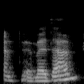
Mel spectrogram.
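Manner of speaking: a different voice for the maid, answering humbly; maid Alice in French. Acted. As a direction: switch to the lady-in-waiting, modest reply. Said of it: "I was totally doing both parts then".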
